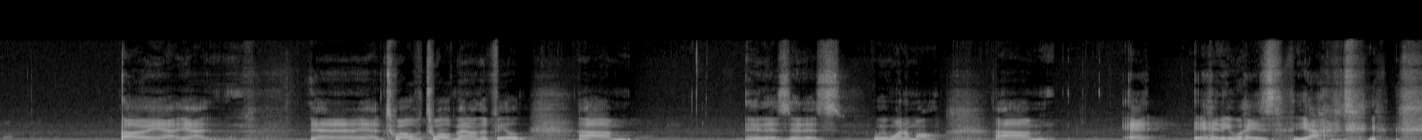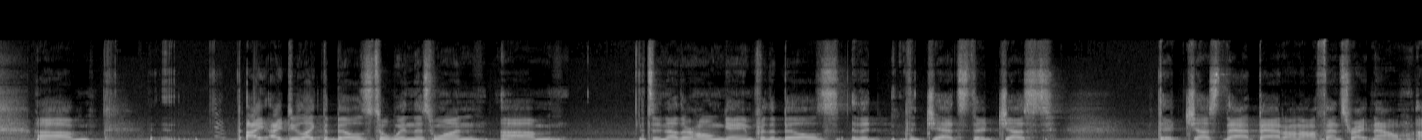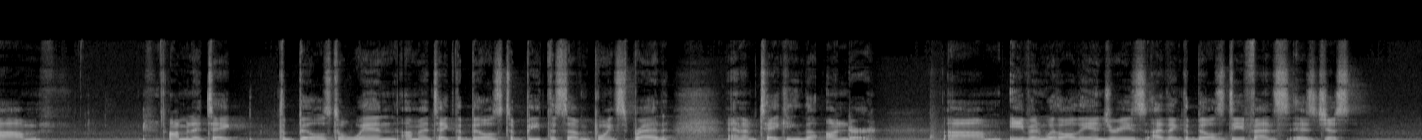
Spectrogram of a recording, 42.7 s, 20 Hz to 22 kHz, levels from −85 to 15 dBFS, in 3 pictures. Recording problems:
squashed, flat; heavily

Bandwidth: 15.5 kHz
